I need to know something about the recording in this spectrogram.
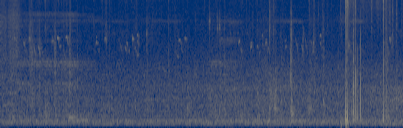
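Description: Quail giving faint, scattered high chirps, with a few sharp knocks about seven seconds in.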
